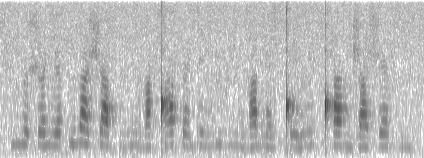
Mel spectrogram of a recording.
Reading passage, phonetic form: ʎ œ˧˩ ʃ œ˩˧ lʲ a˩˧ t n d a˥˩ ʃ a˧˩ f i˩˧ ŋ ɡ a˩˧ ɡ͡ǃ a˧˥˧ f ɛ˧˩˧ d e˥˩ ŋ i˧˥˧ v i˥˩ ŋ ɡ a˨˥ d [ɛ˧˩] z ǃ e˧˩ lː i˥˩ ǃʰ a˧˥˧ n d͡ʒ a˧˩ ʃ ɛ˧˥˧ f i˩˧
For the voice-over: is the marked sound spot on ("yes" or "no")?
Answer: no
